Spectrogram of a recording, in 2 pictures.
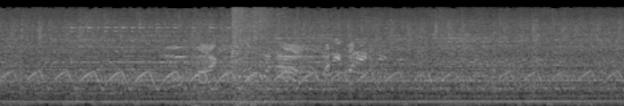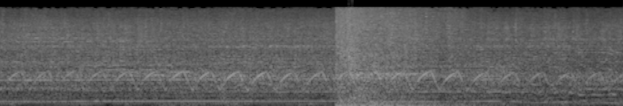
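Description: A police siren wails rapidly and continuously nearby.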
